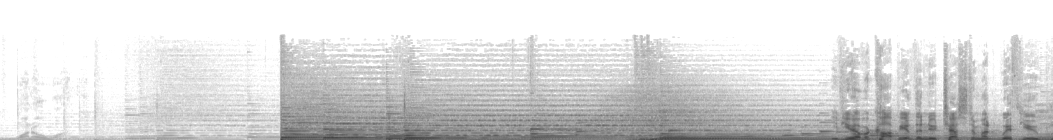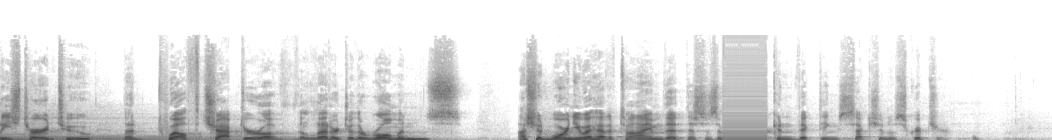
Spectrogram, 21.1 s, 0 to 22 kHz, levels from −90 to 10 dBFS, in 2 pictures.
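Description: From the start to about 2.81 s the sound is faint, roughly 32 dB down, as if the centre has been hollowed out. That's likely one channel inverted: with one side's polarity flipped, everything common to both channels cancels when they're summed to mono, leaving only the difference.

At 17.76 s a system hang loop kicks in and runs to 18.20 s. A 5.8 ms slice repeats 76 times, giving a steady buzz at about 172 Hz. That fits a 256-sample ring buffer cycling while the system froze, and around 0.4 s of real audio goes missing.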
